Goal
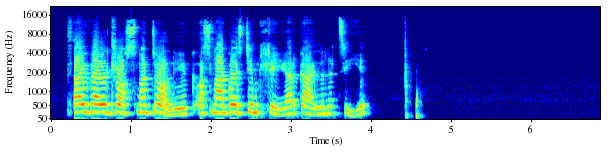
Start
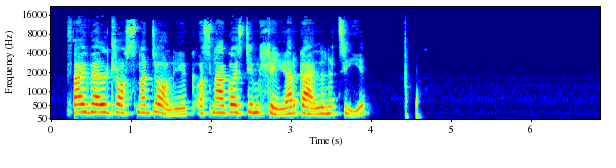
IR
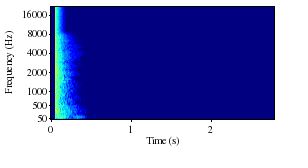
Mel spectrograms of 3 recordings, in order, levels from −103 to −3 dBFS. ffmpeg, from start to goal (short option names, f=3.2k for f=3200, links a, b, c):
-filter_complex "[0:a]asettb=1/sr,asplit=3[a][b][c];[a]atrim=end=2.564[d];[b]atrim=start=2.56:end=3.86,asetpts=PTS-STARTPTS,afade=t=in:d=0.004:c=qsin,afade=t=out:st=1.296:d=0.004:c=qsin,equalizer=f=125:t=o:w=1:g=5,equalizer=f=250:t=o:w=1:g=-10,equalizer=f=500:t=o:w=1:g=-4,equalizer=f=1k:t=o:w=1:g=-9,equalizer=f=4k:t=o:w=1:g=-7,equalizer=f=8k:t=o:w=1:g=-4[e];[c]atrim=start=3.856[f];[d][e]acrossfade=d=0.004:c1=hsin:c2=qsin[g];[g][f]acrossfade=d=0.004:c1=qsin:c2=hsin,asoftclip=type=tanh:threshold=-19dB,asplit=2[h][i];[1:a]atrim=start_sample=2205,atrim=end_sample=3969,asetrate=52920,aresample=44100[j];[i][j]afir=irnorm=-1:irlink=0,volume=-9dB[k];[h][k]amix=inputs=2:normalize=0,volume=-6.5dB"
